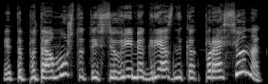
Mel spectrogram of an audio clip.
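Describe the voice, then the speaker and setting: A woman's voice: sits high, expressive, fast talker, pushed and bright, no room sound. A woman playing a curious, playful young girl who likes to show what she knows, in a scripted children's audio drama. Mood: teasing. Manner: inquisitive, playful, know-it-all.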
